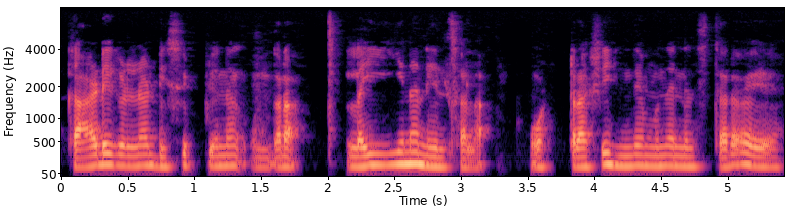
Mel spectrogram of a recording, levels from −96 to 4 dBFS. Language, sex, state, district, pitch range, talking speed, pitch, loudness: Kannada, male, Karnataka, Shimoga, 130-150 Hz, 120 wpm, 140 Hz, -20 LUFS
